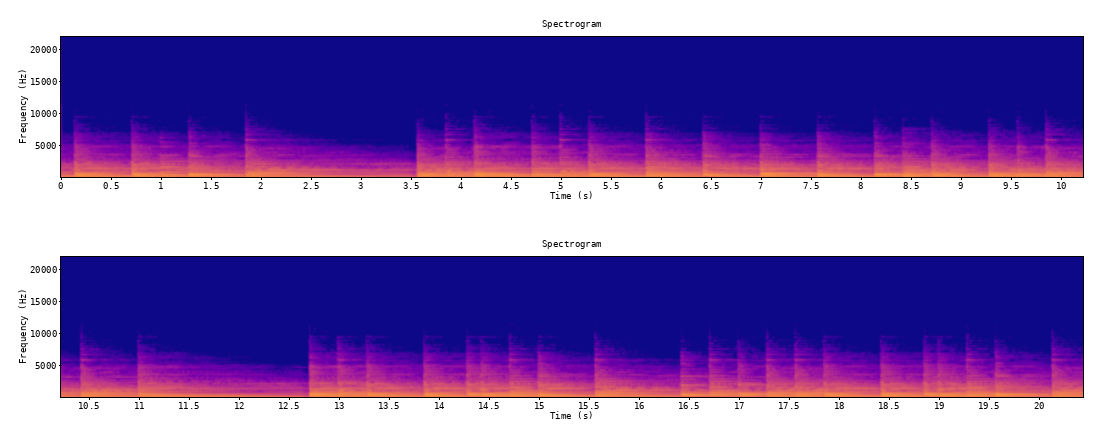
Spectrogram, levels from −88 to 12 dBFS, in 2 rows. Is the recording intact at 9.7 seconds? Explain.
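Yes, at 9.7 seconds the audio plays through cleanly, with no dropout, click, distortion or other fault to be heard.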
